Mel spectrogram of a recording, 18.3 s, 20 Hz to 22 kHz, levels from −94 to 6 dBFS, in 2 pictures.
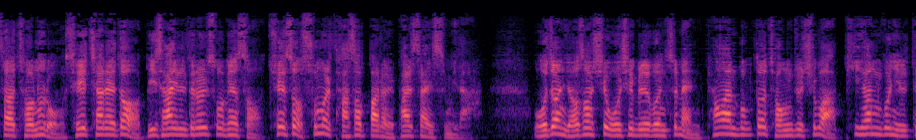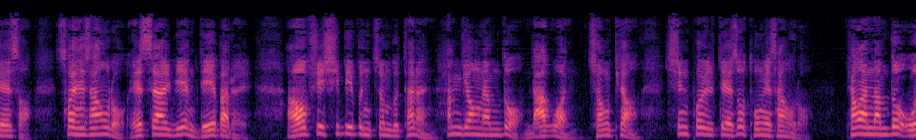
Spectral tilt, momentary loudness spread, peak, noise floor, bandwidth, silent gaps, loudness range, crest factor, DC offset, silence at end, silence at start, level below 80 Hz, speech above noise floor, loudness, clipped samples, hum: -3.5 dB/octave; 10 LU; -8 dBFS; -57 dBFS; 15 kHz; none; 4 LU; 20 dB; under 0.1%; 0 s; 0 s; -70 dBFS; 27 dB; -29 LUFS; under 0.1%; none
